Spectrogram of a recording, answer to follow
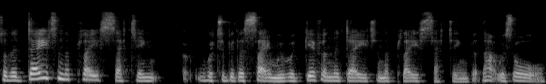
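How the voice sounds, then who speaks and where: In a very clean recording with a silent background, a woman with a fairly low pitch and a dark, mellow tone talks at a moderate pace with vocal fry. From English Midlands, Birmingham. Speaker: radio drama writer. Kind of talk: interview.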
